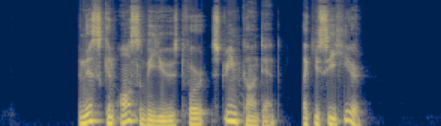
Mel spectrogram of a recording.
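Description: An elderly man speaks calmly and clearly into a close microphone.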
